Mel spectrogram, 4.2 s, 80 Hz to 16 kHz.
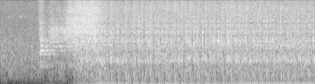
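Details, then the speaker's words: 1972 Corvette first run in the car after 10 years abandoned, cold, in heavy rain, timing ~10° BTDC; cranks, catches, low uneven wavering idle; owner suspects vacuum leak at used base gasket and wants a different carburetor; rough idle. "i think it needs a car a different carburetor and a different base gasket the best gasket that i used was obviously used and i think it has a vacuum leak right here on the side"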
